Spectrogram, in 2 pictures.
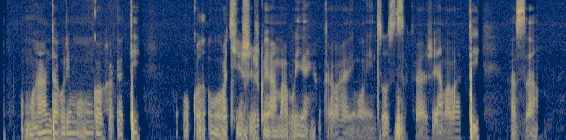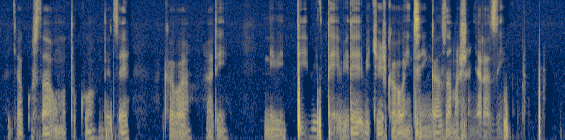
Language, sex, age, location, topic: Kinyarwanda, male, 18-24, Kigali, government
